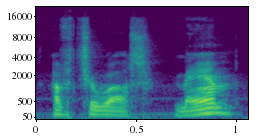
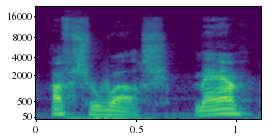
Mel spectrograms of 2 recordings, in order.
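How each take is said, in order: Both takes have the same delivery.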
